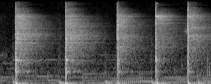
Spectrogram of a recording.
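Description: A hammer strikes a spring ring removal jig on a Makita power tool, five sharp metallic taps spaced about half a second apart, loud and close with brief ringing decay.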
